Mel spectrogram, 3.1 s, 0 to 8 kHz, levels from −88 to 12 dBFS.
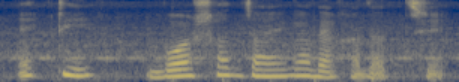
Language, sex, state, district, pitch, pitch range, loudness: Bengali, female, West Bengal, Cooch Behar, 245 Hz, 230-280 Hz, -18 LUFS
